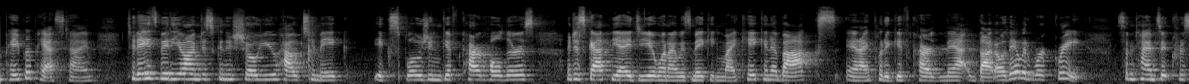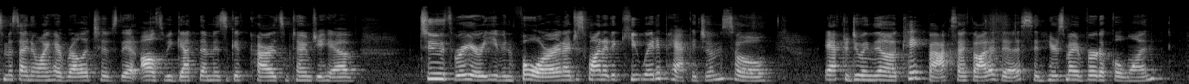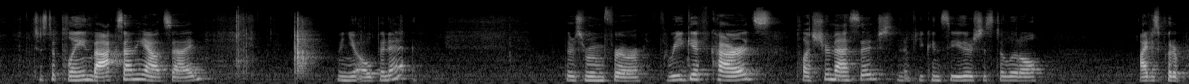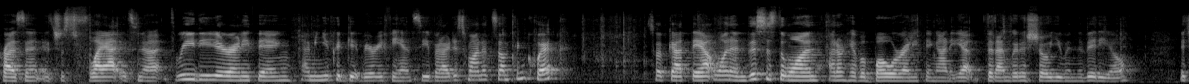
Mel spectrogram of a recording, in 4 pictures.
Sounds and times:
Speech: 0.0 - 15.5, 16.1 - 19.6, 20.2 - 25.9, 27.2 - 28.0, 29.4 - 34.2, 35.2 - 41.4, 42.2 - 47.5.

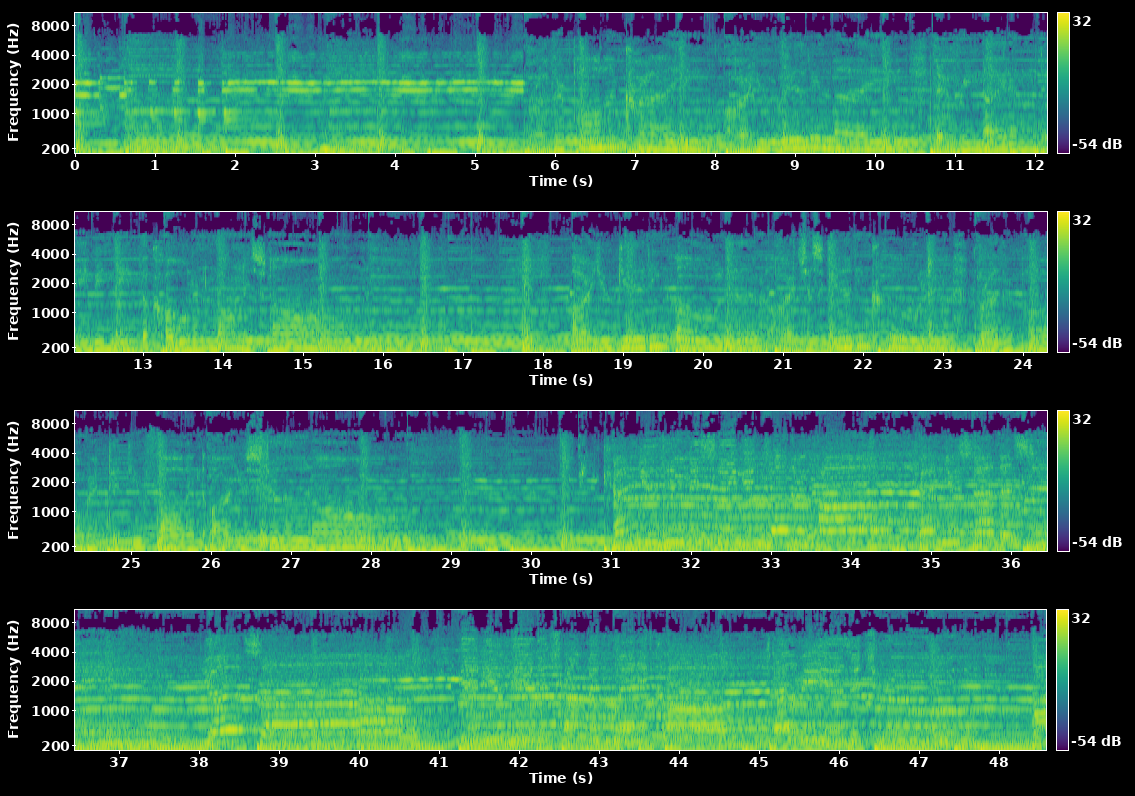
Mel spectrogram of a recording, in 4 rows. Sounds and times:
Music: 0.0 - 48.5.

